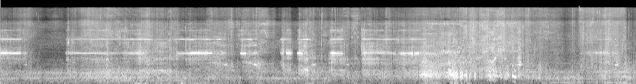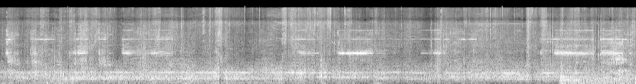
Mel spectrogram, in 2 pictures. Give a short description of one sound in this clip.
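Rubber tyres scrape and crunch over rock and dry leaves.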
